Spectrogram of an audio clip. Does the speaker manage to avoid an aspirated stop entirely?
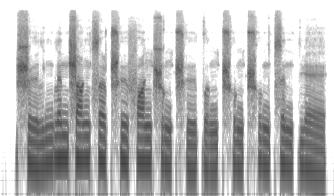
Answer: no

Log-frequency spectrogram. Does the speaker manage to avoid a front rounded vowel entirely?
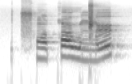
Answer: no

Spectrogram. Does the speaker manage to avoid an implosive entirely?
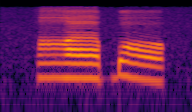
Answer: no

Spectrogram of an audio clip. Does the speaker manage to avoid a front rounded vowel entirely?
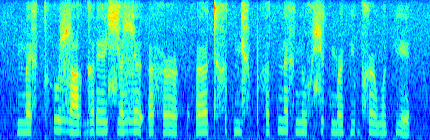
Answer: no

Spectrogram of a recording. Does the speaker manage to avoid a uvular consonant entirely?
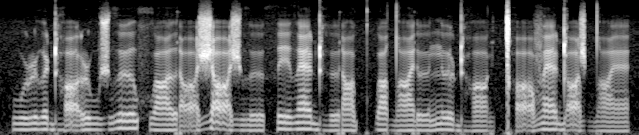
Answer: yes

